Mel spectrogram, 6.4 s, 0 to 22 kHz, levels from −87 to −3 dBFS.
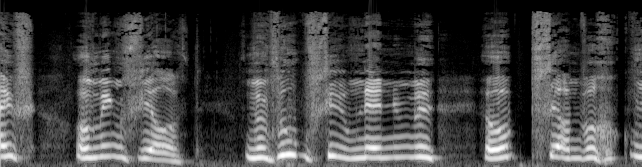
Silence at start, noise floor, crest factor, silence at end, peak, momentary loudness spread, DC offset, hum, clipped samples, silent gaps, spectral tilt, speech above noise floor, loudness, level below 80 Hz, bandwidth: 0 s; -50 dBFS; 14 dB; 0 s; 0 dBFS; 13 LU; under 0.1%; none; 0.1%; none; -5 dB/octave; 37 dB; -14 LUFS; -52 dBFS; 17 kHz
